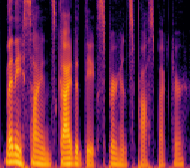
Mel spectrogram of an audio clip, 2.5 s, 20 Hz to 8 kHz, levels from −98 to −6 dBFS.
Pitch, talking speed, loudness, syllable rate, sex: 95 Hz, 140 wpm, -24 LUFS, 5.4 syllables/s, male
